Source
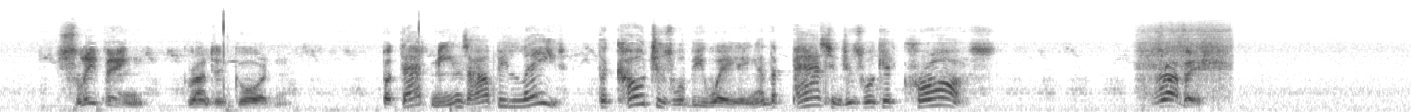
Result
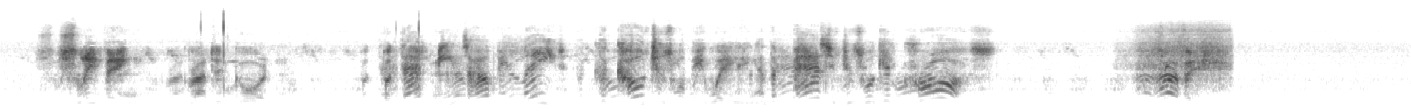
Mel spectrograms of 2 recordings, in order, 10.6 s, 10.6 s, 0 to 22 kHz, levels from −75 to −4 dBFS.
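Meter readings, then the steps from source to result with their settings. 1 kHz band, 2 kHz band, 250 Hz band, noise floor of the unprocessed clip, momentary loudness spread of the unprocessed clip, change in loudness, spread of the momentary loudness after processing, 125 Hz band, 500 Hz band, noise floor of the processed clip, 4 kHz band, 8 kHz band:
−3.0 dB, +1.5 dB, below −40 dB, −59 dBFS, 10 LU, +0.5 dB, 16 LU, can't be measured, −26.5 dB, −60 dBFS, +2.5 dB, +0.5 dB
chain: inverse Chebyshev high-pass filter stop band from 500 Hz, stop band 40 dB
backwards echo 171 ms −15.5 dB
dynamic equaliser 2,900 Hz, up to +4 dB, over −37 dBFS

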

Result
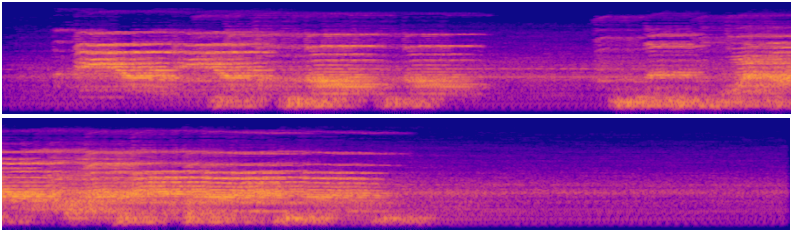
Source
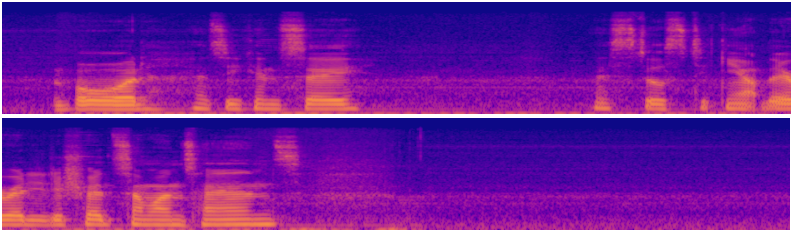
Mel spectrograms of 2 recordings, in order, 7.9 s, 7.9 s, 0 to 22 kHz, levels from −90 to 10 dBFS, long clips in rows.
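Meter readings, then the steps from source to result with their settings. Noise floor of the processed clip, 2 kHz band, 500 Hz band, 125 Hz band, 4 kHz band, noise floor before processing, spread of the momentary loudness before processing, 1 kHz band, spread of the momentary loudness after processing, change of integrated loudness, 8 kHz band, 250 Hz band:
−40 dBFS, +17.5 dB, −3.5 dB, below −15 dB, +23.0 dB, −49 dBFS, 14 LU, +9.5 dB, 16 LU, +10.0 dB, +7.5 dB, −2.0 dB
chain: frequency axis turned over on the octave scale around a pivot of 1,400 Hz
band-pass filter 480–2,700 Hz
tilt shelving filter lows −5 dB
single-tap delay 490 ms −6 dB
reverb whose tail is shaped and stops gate 230 ms flat, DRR −3 dB
boost into a limiter +12 dB
level −1 dB

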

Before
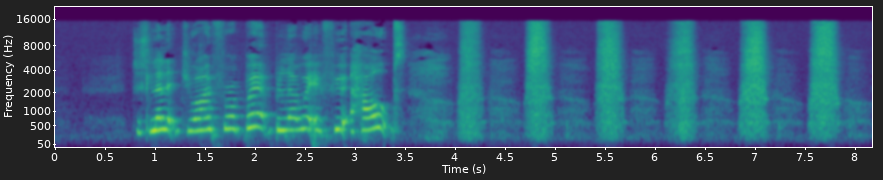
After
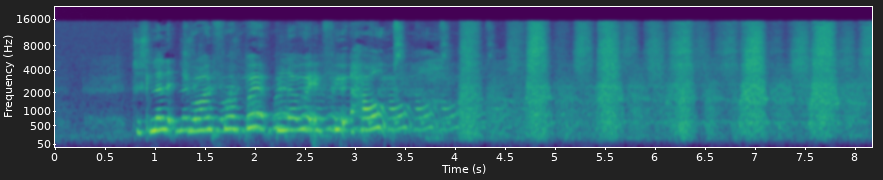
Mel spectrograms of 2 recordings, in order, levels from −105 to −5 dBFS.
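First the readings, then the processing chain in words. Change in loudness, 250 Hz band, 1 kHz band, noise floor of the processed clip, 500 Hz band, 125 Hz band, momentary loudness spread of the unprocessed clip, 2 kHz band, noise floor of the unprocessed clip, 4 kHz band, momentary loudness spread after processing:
−2.5 dB, −1.5 dB, −2.0 dB, −54 dBFS, −2.0 dB, can't be measured, 18 LU, −0.5 dB, −65 dBFS, −1.0 dB, 12 LU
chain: echo with a time of its own for lows and highs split 3,000 Hz, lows 263 ms, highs 459 ms, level −12 dB
multiband upward and downward compressor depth 40%
level −1.5 dB

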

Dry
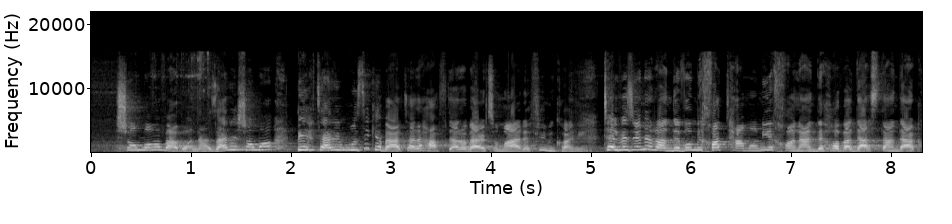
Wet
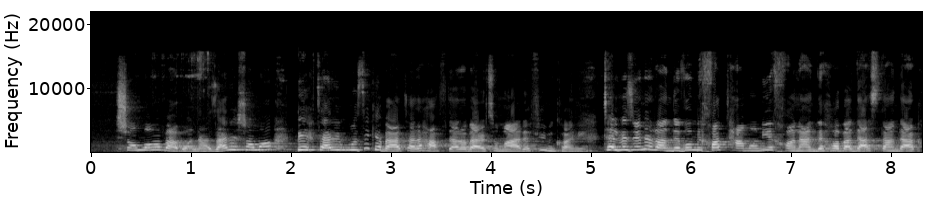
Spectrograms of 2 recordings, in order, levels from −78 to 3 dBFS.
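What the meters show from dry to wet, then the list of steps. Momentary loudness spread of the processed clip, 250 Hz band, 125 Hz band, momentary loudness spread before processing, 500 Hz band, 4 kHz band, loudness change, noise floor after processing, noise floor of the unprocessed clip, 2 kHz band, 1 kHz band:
6 LU, −0.5 dB, can't be measured, 6 LU, −0.5 dB, −1.5 dB, 0.0 dB, −45 dBFS, −41 dBFS, 0.0 dB, 0.0 dB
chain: noise reduction from a noise print of the clip's start 9 dB

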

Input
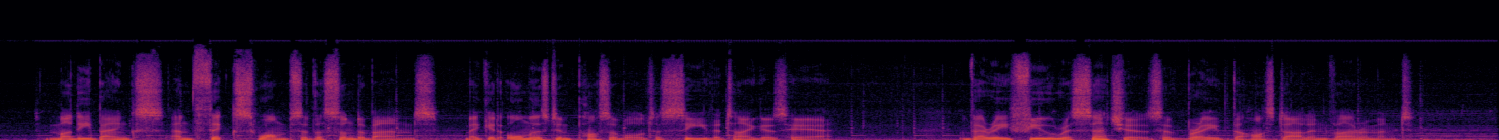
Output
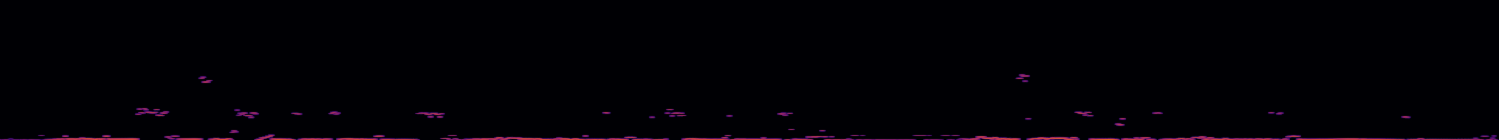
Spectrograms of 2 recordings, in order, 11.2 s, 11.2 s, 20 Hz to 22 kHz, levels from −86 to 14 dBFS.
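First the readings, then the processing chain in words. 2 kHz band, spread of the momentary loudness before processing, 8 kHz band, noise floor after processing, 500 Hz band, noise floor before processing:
−17.0 dB, 11 LU, −19.0 dB, −56 dBFS, −8.0 dB, −52 dBFS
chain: ambience of single reflections 15 ms −14.5 dB, 52 ms −13.5 dB, 69 ms −11 dB
transient designer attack −12 dB, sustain +11 dB
spectral peaks only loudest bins 1
level +5.5 dB

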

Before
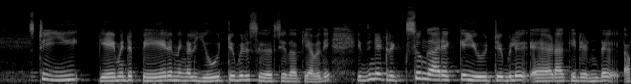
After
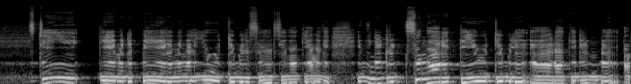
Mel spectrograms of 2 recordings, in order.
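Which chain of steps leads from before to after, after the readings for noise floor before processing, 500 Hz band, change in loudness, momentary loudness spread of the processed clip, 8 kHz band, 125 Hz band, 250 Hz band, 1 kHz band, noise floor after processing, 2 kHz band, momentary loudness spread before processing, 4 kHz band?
−52 dBFS, −0.5 dB, +8.5 dB, 6 LU, +9.0 dB, +15.0 dB, +9.0 dB, +19.5 dB, −43 dBFS, +9.0 dB, 6 LU, +10.5 dB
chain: frequency inversion band by band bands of 500 Hz
level +9 dB

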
